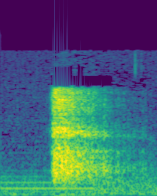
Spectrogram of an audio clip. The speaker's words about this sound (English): I want you to take a deep breath and hold it in and hold in for a few seconds and then blow out. And I want you to do that three or four times.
